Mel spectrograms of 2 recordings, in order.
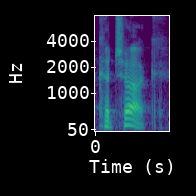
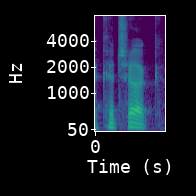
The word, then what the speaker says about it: Tkachuk: The T is silent, yeah.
